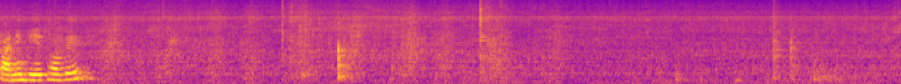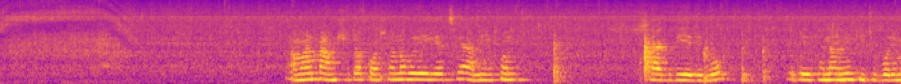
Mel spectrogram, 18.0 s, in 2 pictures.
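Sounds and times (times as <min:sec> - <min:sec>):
spatula stirring and scraping pan: 0:00.0 - 0:08.7, 0:10.1 - 0:18.0
chicken sizzling in a pan: 0:00.0 - 0:18.0
spatula clacking on pan: 0:02.8 - 0:03.6.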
